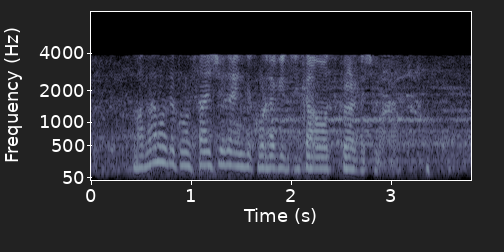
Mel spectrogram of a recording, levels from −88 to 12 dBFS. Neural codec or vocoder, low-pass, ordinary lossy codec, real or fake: vocoder, 22.05 kHz, 80 mel bands, HiFi-GAN; 7.2 kHz; AAC, 16 kbps; fake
